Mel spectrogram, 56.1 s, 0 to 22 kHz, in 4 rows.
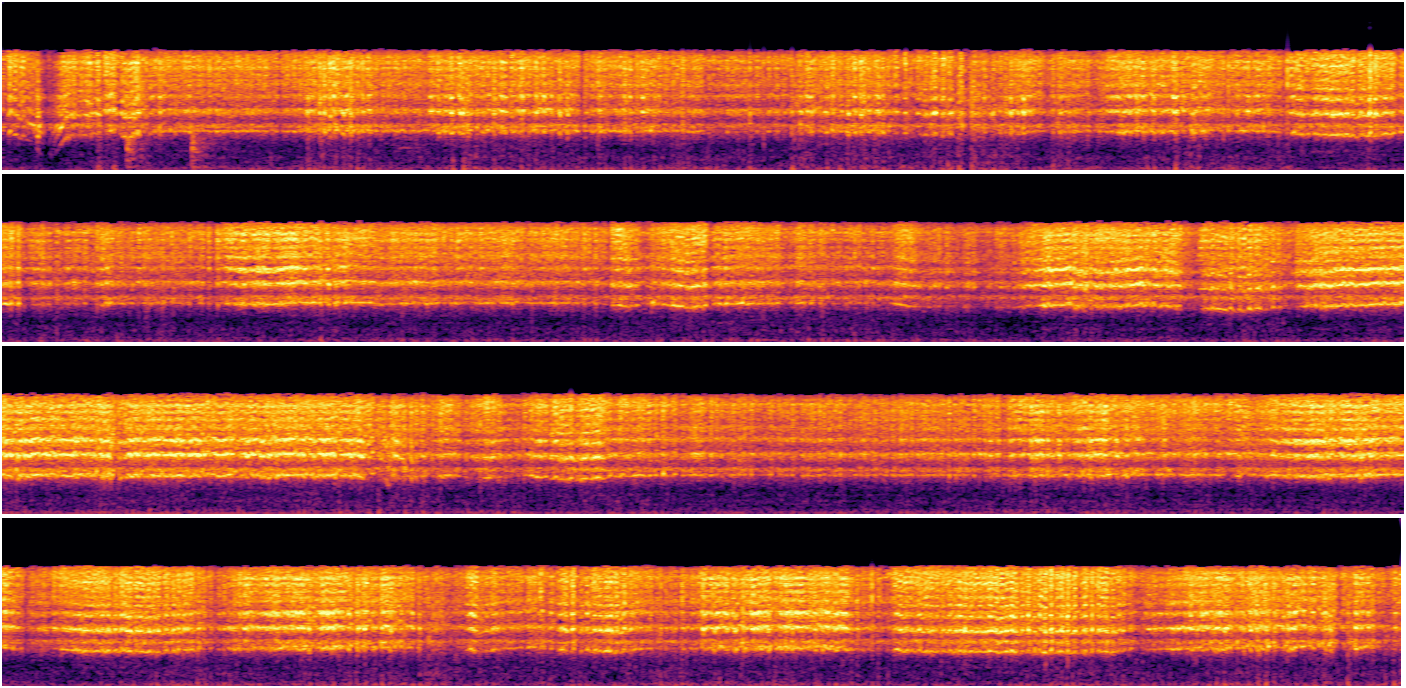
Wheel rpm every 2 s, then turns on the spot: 180, 230, 230, 230, 230, 220, 220, 220, 230, 230, 220, 220, 200, 200, 190, 200, 210, 230, 230, 230, 220, 210, 210, 220, 220, 210, 210, 220.
none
